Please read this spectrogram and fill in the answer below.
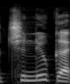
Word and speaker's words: Chanukah: So Chanukah is just Hanukkah with a CH because CH is, what is it?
